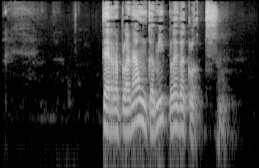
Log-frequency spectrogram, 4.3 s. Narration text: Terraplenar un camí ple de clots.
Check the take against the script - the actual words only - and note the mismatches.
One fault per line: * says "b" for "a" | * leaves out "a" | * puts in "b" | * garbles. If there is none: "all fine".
all fine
